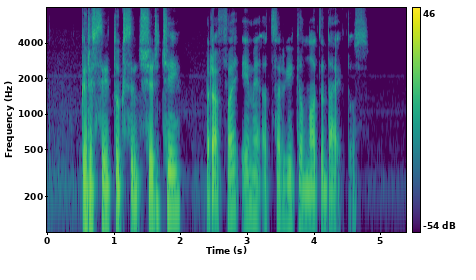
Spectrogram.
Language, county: Lithuanian, Marijampolė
